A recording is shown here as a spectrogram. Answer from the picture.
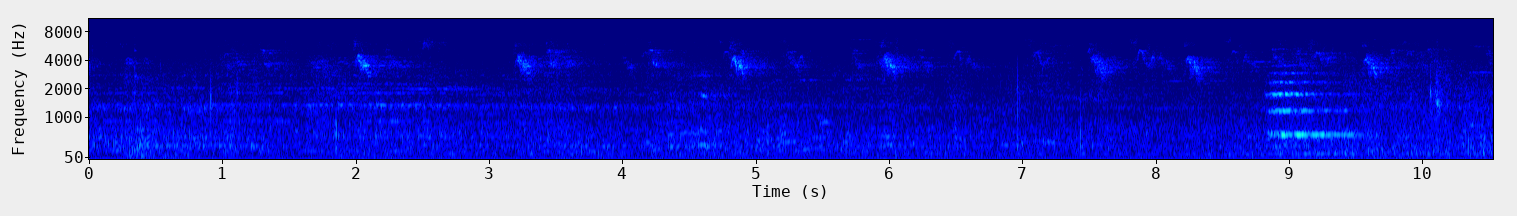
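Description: Small birds chirping in short, sharp calls that repeat every half second or so, over a faint steady town background.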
